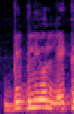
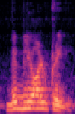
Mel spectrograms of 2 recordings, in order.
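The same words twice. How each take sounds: First: Bibliolatry with लेटरी sound, the wrong way; teacher showing the wrong bibliolatry; wrong pronunciation. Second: Bibliolatry with ट्री, the right way; teacher giving the correct bibliolatry; correct pronunciation. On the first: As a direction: say bibliolatry as लेटरी, the mistake to avoid. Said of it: "नहीं बोलना है". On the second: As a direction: finish bibliolatry on a clean ट्री. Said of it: "आप भी practice कीजिएगा". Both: Shown as a demonstration.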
